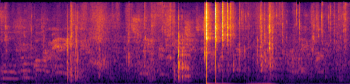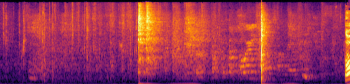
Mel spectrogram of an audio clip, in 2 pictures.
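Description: Clinking and knocking of hard kitchen items and dishes, with a louder clattering spill about ten seconds in as something is knocked over, and a sharp knock near the end.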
